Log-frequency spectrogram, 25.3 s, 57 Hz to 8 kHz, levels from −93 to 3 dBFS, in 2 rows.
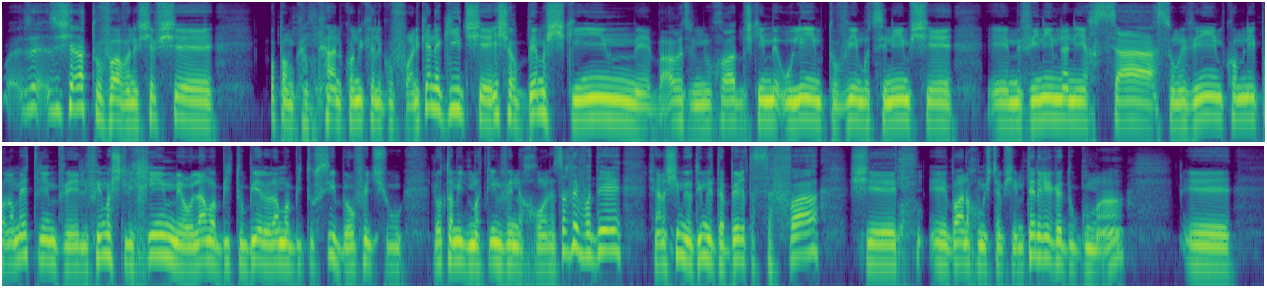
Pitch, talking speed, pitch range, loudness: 130 Hz, 145 wpm, 120-145 Hz, -18 LUFS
